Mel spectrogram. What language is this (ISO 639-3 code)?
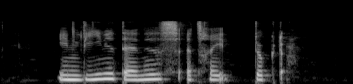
dan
